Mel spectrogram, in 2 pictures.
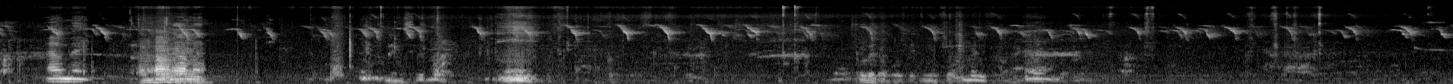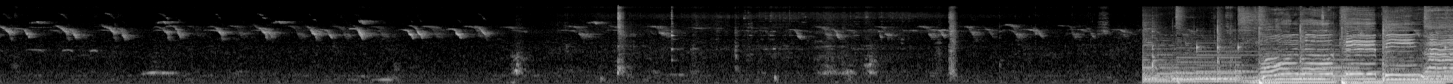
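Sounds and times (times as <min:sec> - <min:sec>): small bird chirping: 0:00.0 - 0:26.0
loud music with singing: 0:26.0 - 0:29.0.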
